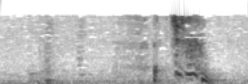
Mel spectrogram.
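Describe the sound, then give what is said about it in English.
A single sharp human sneeze bursts out after a brief inhaled build-up, loud against a quiet background with faint room noise. “Sneezes are hard to stop. I'm glad that one's behind me.”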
